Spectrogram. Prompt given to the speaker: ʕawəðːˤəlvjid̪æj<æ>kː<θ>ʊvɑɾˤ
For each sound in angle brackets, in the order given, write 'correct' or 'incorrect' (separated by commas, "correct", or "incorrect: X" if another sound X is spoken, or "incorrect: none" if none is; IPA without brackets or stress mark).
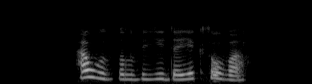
correct, correct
